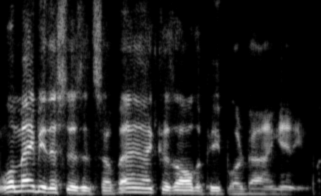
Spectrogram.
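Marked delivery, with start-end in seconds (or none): none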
